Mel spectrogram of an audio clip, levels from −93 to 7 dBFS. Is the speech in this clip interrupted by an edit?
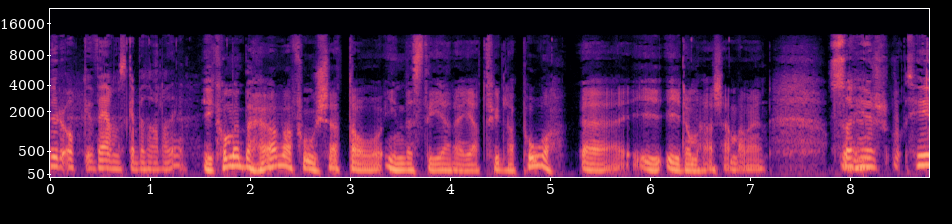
yes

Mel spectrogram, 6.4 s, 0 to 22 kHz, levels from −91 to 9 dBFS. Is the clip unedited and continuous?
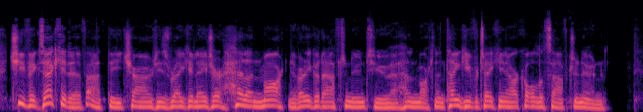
yes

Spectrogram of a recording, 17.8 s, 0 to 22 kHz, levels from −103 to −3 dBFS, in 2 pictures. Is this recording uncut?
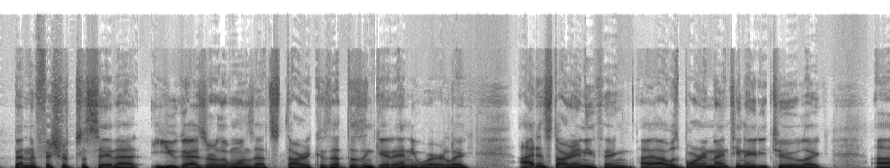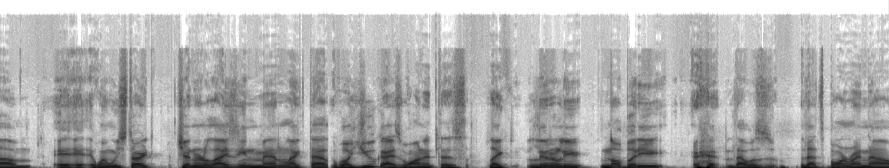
no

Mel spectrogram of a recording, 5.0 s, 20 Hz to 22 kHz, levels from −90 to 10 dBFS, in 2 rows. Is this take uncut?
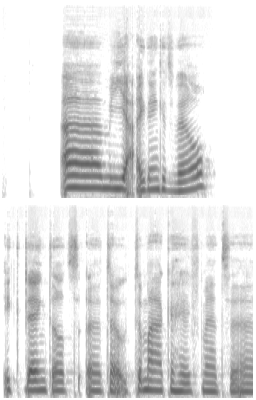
yes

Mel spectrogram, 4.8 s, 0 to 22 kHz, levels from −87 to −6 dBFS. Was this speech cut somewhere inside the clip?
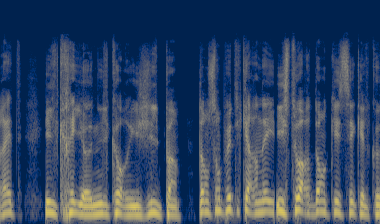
yes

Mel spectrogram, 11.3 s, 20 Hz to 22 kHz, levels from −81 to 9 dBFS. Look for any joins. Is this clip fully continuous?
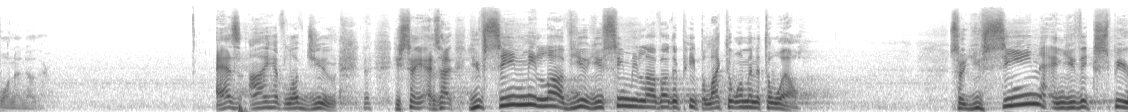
yes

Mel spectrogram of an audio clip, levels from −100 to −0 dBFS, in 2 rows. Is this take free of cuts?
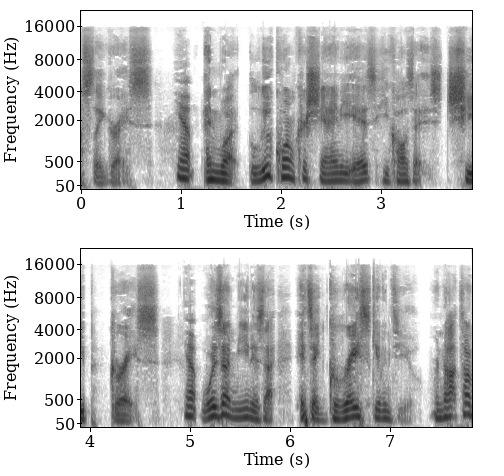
yes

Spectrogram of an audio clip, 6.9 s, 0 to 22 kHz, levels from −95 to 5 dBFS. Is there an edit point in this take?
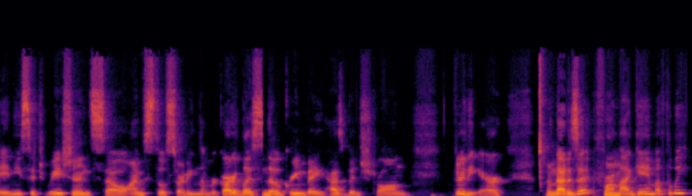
yes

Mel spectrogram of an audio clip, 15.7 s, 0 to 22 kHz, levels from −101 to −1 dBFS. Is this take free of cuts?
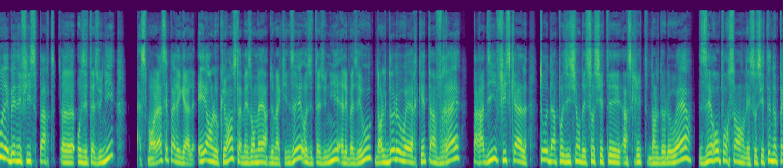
no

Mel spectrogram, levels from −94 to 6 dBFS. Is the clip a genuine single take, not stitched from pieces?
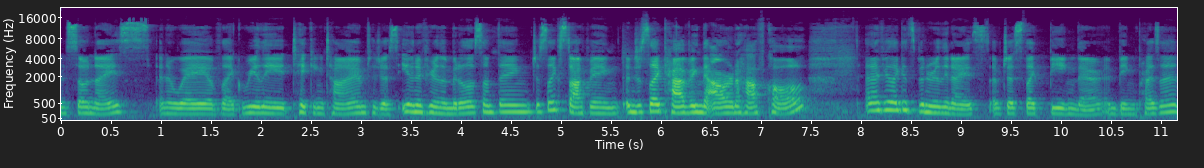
no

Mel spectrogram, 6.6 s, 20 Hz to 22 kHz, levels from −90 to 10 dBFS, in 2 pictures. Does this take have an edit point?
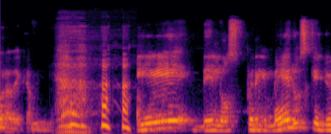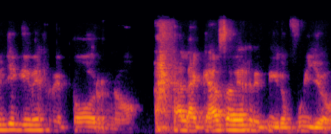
yes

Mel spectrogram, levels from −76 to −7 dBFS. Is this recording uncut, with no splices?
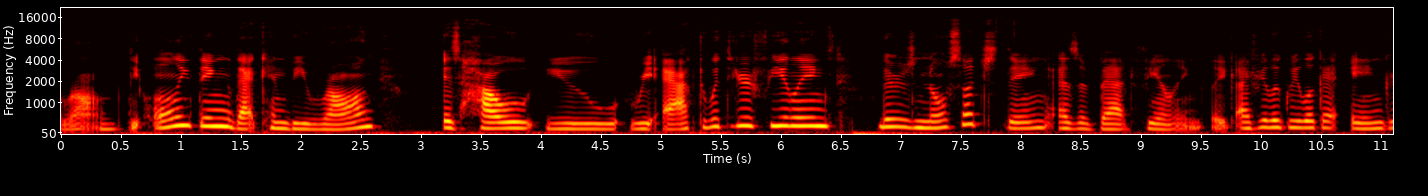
yes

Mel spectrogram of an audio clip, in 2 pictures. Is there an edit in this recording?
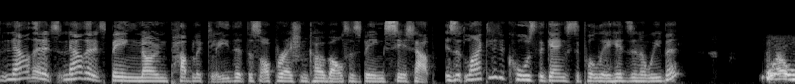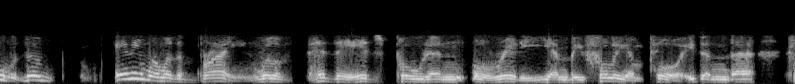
no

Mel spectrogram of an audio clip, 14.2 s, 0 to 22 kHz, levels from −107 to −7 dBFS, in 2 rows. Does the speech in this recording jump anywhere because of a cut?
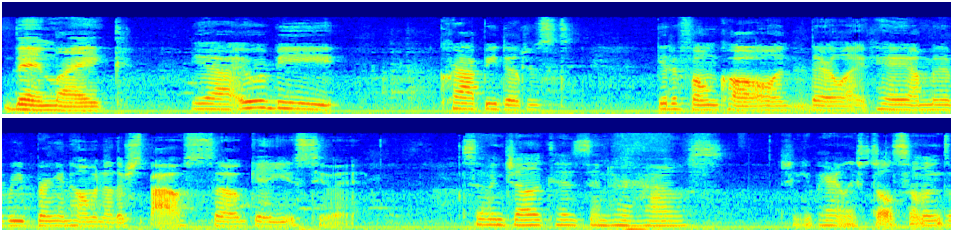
yes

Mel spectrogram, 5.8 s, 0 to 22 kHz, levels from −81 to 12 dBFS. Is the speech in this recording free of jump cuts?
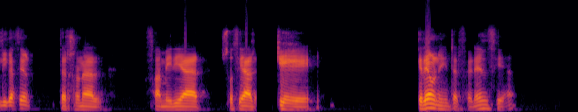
no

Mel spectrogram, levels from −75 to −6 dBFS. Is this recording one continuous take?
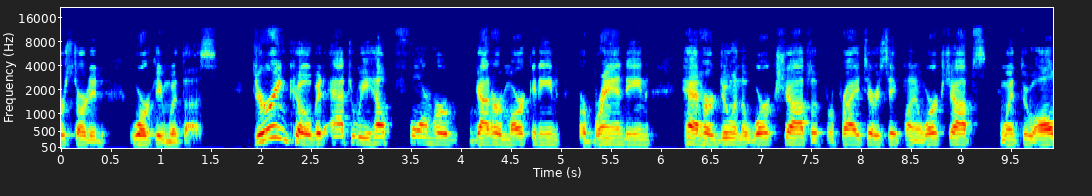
no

